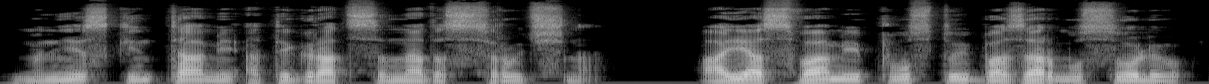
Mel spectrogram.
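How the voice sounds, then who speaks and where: A man doing a gruff, sullen old crime boss. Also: on the low side, a little slow, no echo, studio quality, lightly acted. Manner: grumbling, crude slang.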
